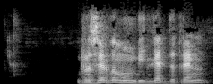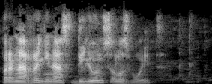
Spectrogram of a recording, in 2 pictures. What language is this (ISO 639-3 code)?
cat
